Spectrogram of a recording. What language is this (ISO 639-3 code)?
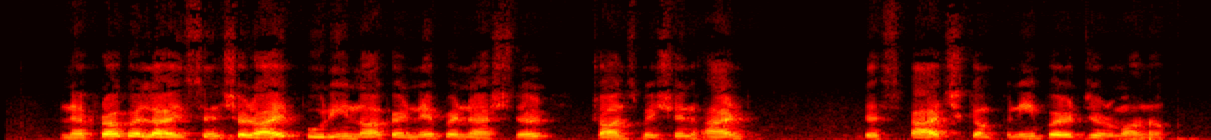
urd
